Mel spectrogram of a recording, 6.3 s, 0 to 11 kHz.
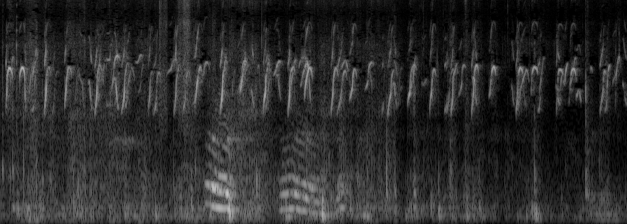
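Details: Chorus of newly hatched chickens from 5 June 2022, many thin high peeps tumbling over one another, while a lower harmonic, voice-like sound briefly rises under them near the middle, then soft scuffling.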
